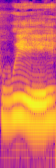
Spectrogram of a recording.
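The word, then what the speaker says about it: Oui: However, wee yogurt, it's pronounced wee, because I guess it's French.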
